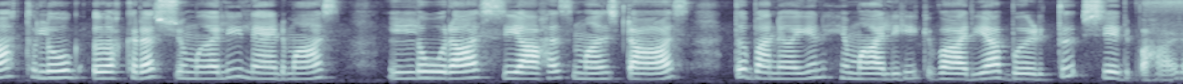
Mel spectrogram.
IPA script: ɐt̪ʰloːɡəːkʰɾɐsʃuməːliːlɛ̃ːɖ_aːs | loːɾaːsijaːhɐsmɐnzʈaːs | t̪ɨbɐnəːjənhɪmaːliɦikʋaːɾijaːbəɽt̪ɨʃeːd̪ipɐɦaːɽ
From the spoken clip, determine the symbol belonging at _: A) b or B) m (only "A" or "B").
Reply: B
